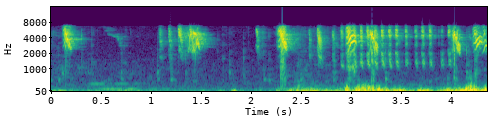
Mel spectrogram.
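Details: Eurasian tree sparrows feeding in a garden on an windy April 22 evening, occasionally stretching necks on alert; bursts of sharp high chirps, quickening into a dense run of overlapping cheeps with low rumbling wind.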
